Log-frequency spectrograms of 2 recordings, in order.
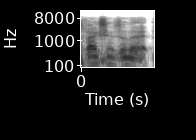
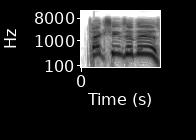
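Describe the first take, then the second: First: Much lower, softer mock; mocking low take. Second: Much higher, sing-song mock; mocking high take. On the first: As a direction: answer yourself down low. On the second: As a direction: toss it off up high. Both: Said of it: "the contradictions from the left".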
